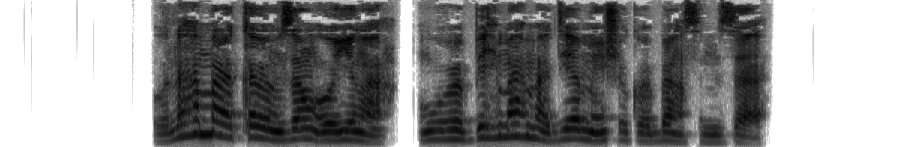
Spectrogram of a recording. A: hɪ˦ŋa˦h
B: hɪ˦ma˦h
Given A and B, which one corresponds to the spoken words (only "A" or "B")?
B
